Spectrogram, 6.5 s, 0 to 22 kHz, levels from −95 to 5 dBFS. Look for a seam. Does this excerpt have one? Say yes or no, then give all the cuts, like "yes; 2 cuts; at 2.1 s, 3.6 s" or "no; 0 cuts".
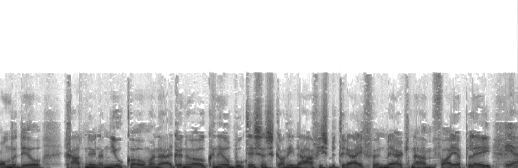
yes; 4 cuts; at 1.2 s, 2.2 s, 3.1 s, 5.4 s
